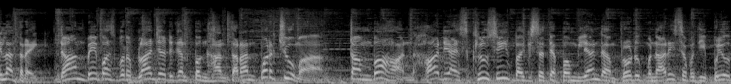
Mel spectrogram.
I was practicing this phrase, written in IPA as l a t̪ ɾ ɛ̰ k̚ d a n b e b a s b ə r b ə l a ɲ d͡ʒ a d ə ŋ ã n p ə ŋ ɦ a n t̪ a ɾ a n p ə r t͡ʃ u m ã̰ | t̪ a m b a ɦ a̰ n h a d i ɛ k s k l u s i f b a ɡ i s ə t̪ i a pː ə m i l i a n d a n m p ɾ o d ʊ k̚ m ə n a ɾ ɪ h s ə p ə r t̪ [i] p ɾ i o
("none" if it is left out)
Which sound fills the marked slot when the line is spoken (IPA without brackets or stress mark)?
i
